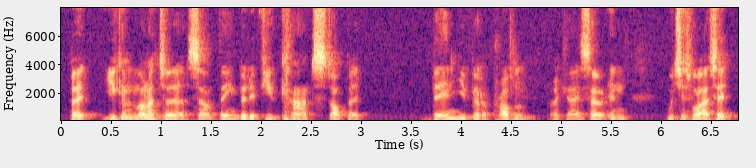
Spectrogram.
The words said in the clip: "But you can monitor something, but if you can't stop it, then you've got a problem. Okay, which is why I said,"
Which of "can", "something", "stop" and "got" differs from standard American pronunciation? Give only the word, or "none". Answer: none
